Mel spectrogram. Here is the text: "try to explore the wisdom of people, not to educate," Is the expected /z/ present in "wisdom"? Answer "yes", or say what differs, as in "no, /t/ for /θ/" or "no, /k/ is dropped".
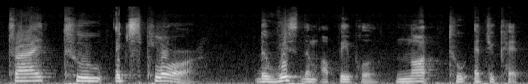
no, /s/ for /z/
